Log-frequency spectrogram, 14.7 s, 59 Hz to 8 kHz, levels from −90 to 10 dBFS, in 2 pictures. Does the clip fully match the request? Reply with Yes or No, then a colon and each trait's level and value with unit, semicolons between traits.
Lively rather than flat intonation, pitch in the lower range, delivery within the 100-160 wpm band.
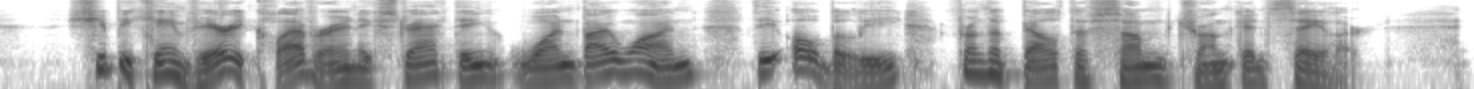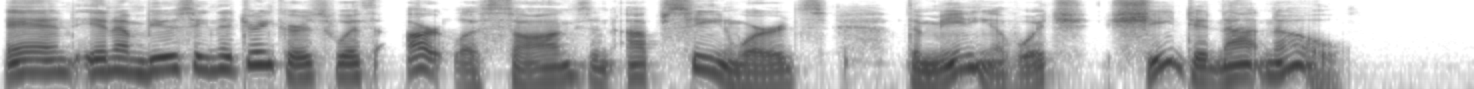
Yes: wide, 7.6 semitones; low, 115 Hz; average, 150 wpm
